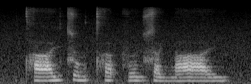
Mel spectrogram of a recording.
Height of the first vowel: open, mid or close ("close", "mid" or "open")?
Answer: open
